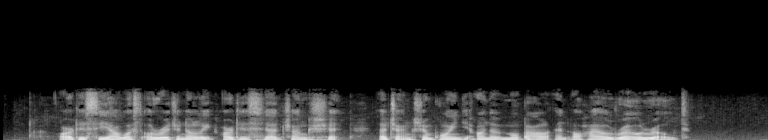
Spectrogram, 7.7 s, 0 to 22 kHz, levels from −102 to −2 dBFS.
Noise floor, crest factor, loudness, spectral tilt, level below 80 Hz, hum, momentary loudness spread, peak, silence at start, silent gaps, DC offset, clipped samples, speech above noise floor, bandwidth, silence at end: -61 dBFS; 18 dB; -20 LUFS; -7 dB/octave; -48 dBFS; none; 6 LU; -2 dBFS; 0.6 s; none; under 0.1%; under 0.1%; 42 dB; 7.8 kHz; 0.8 s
